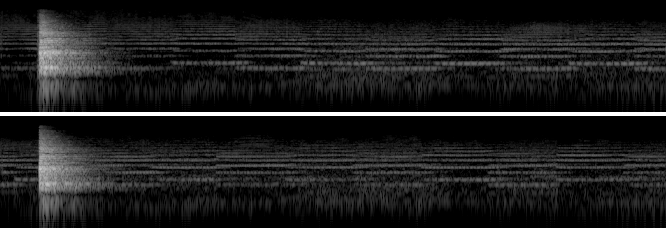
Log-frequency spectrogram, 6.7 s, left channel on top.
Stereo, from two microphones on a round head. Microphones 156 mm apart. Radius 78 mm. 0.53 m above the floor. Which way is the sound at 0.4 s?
20° right (ahead or behind).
